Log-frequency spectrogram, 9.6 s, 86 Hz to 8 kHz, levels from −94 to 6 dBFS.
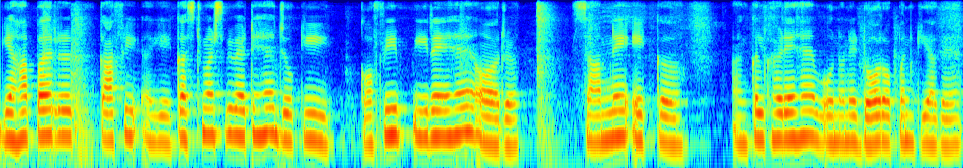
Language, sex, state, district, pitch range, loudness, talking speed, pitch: Hindi, female, Himachal Pradesh, Shimla, 175-200 Hz, -18 LUFS, 155 wpm, 190 Hz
